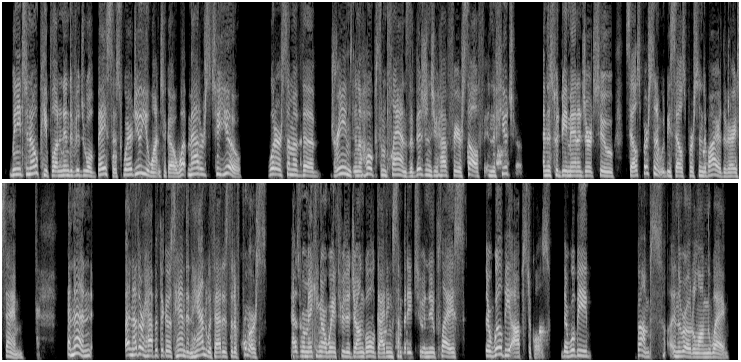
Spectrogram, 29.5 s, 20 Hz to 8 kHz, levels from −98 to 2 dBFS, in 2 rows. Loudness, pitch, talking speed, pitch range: -21 LUFS, 210 Hz, 200 wpm, 190-245 Hz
